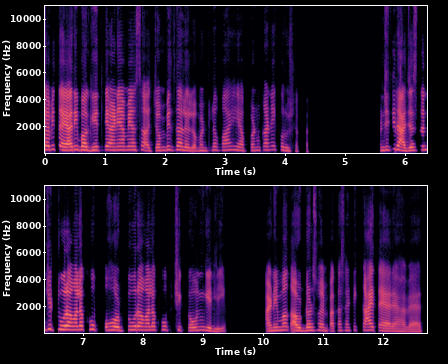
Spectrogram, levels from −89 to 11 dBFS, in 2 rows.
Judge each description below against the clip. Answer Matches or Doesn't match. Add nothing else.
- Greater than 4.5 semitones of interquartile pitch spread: Doesn't match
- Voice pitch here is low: Doesn't match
